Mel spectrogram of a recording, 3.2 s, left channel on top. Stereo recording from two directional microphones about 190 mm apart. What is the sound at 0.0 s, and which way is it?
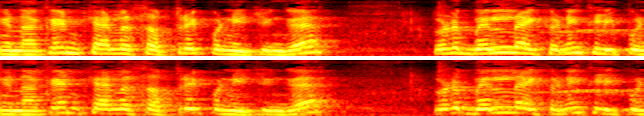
A woman's voice, 65° left (ahead or behind).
